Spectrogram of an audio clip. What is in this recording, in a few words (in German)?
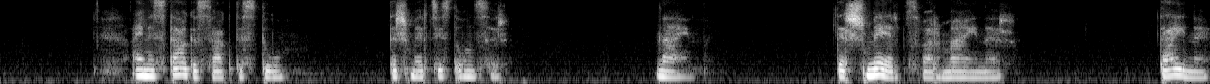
Deutsch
